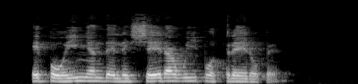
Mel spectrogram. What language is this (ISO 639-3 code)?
grn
